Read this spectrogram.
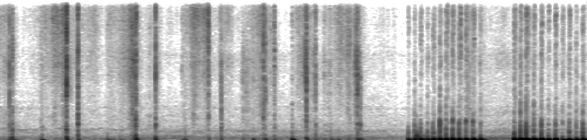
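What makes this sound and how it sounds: A thin white polyethylene foam sheet is held in both hands while fingernails scratch and rub its surface. For the first five seconds, soft, sparse scratches and crinkles come in short bursts. Then comes a louder, rapid run of dense rubbing strokes with a heavy low thump, a brief pause, and a final, even stronger stretch of fast scraping.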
